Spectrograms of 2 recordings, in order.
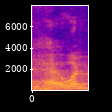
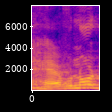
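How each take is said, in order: First: It is said as one contracted word. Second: It is said as two separate full words. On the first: "यदि मैंने हैवंट बोला तो ये single word है" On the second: "यदि मैं हैव नॉट बोल रहा हूं तो ये दो वर्ड है"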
